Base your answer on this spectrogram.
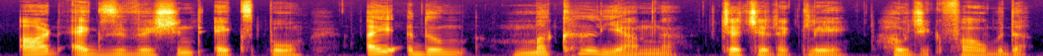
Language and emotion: Manipuri, neutral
